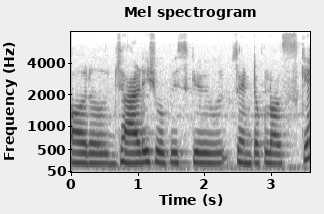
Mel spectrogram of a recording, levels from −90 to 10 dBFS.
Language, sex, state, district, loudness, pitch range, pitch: Hindi, female, Punjab, Kapurthala, -16 LUFS, 215-225 Hz, 220 Hz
